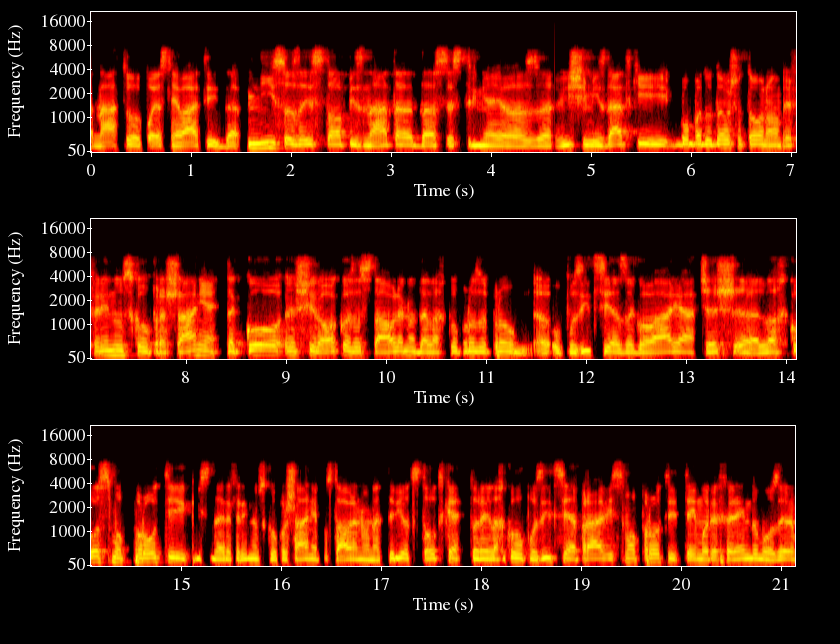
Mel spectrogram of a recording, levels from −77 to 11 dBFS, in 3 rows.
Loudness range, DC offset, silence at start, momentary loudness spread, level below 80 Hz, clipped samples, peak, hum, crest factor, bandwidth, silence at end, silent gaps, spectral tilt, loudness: 1 LU; under 0.1%; 0 s; 3 LU; -52 dBFS; under 0.1%; -4 dBFS; none; 14 dB; 7.8 kHz; 0 s; none; -4.5 dB/octave; -17 LUFS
